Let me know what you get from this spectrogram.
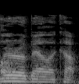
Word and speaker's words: Mirabella Cup: Mirabella Cup, that's how you say it.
